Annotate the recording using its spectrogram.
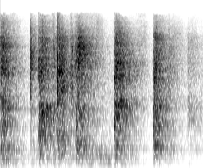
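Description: A small group clapping their hands in a short round of applause, quick uneven claps that fade out near the end.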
